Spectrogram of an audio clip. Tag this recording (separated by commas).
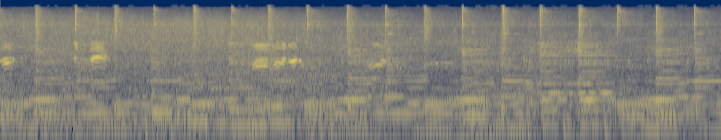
Speech, Music, outside, rural or natural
